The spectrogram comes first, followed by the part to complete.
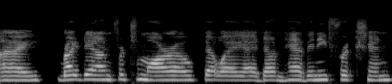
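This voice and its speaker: Recorded dry and close with no echo, the speaker has a normal speaking voice with an American accent. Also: woman. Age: 60s. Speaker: life coach. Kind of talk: online training call.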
